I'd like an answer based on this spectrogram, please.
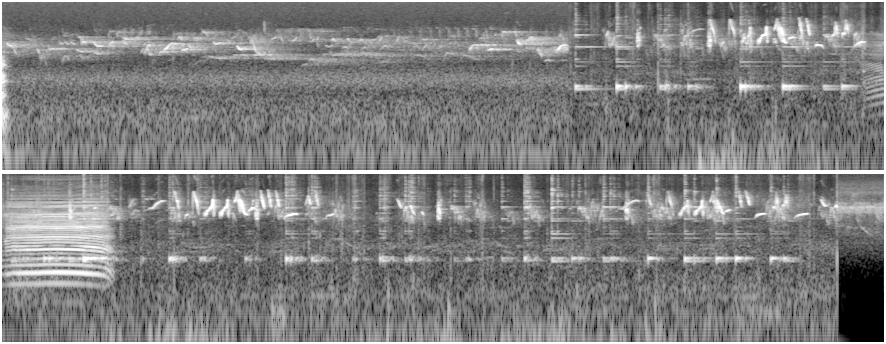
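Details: A cow grazing in green rice fields in the Vietnamese countryside gives a single short, full-throated moo among busy chirping birds and wind.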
